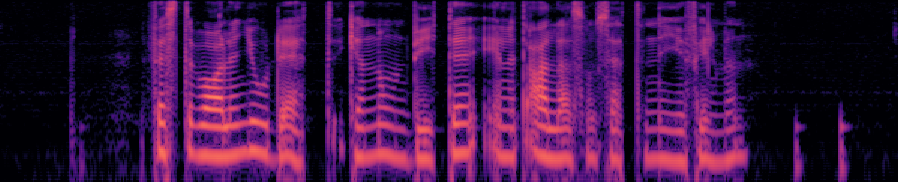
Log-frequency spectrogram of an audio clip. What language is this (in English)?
Swedish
